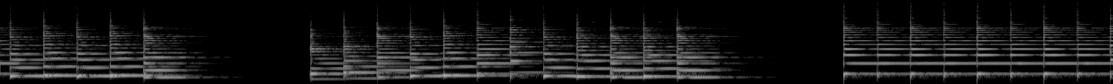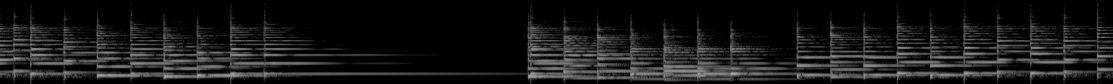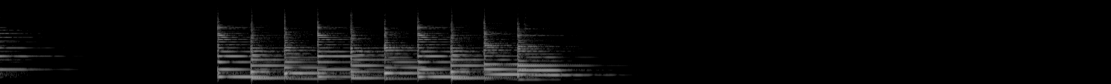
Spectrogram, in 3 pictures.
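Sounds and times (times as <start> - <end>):
mandolin major pentatonic melody: 0.0 - 2.0, 3.1 - 7.4, 8.4 - 15.0, 16.4 - 22.6, 24.4 - 28.2.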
